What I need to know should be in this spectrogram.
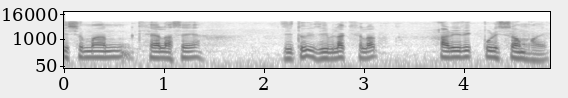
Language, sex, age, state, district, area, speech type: Assamese, male, 45-60, Assam, Udalguri, rural, spontaneous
